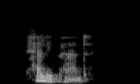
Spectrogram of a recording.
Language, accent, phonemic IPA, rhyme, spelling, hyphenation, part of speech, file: English, Southern England, /ˈhɛ.liˌpæd/, -ɛlipæd, helipad, he‧li‧pad, noun, LL-Q1860 (eng)-helipad.wav
- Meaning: A small landing area for helicopters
